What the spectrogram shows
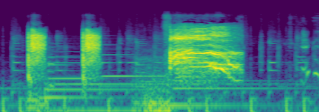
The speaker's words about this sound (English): my elastic fl- fl- flips around and he keeps on staring at it and he's bothering me you might hear him get punched.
